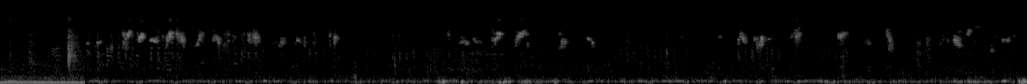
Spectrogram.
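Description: Small birds chirping in quick clusters of high twittering calls, in three spells, over a low steady hum.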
